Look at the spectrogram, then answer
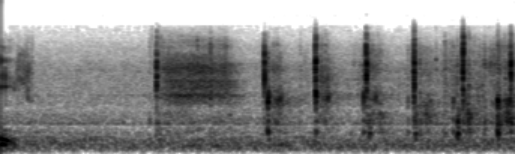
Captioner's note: applause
